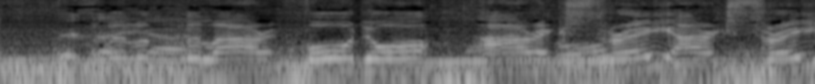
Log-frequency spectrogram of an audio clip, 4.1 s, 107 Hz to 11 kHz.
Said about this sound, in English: That's a noisy little peripheral port 13B rotary Grip C, you know, car that ran around the circa 82, 83, 84 time frame.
